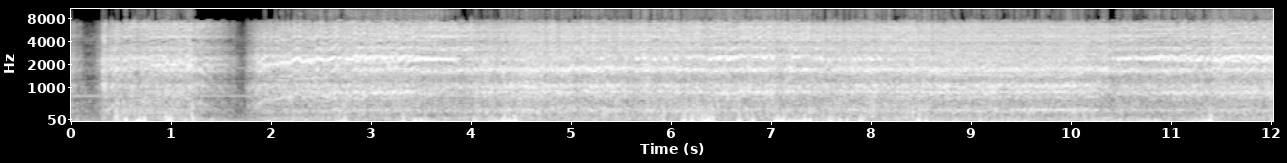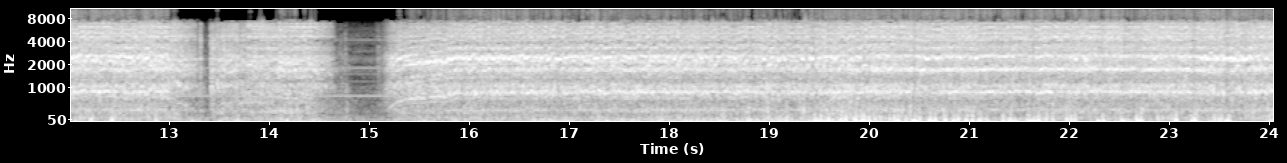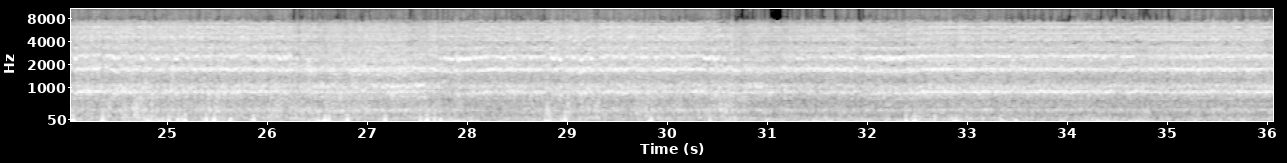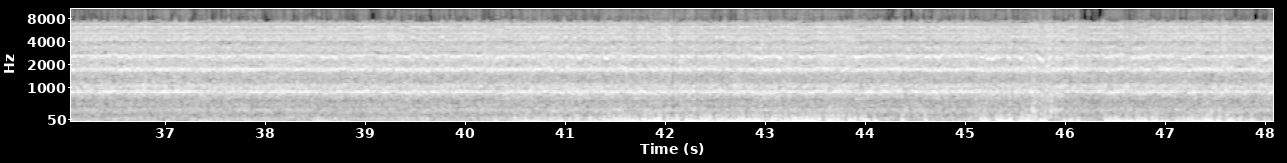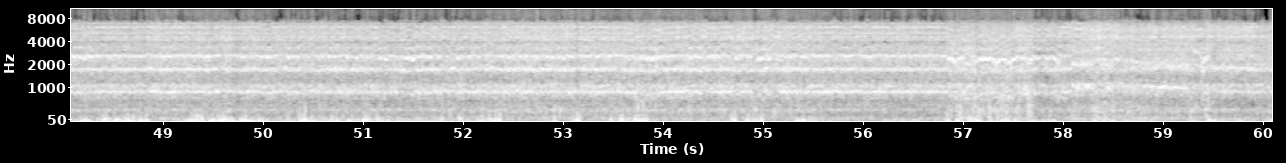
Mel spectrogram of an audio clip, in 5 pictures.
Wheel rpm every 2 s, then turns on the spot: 120, 190, 220, 220, 220, 220, 170, 110, 200, 210, 230, 230, 230, 220, 230, 230, 230, 230, 230, 230, 230, 230, 230, 230, 230, 230, 230, 230, 230, 260.
none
